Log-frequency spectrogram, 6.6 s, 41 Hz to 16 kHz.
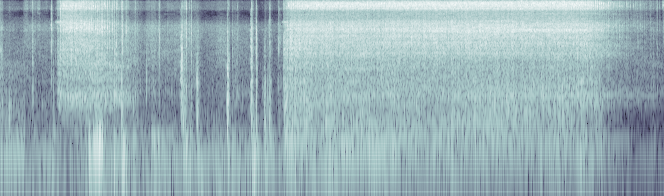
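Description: A ratchet with a T25 Torx socket loosens a screw on the blower motor of a 2019 Toyota Highlander, giving a run of quick close clicks and then a steady loud whirring spin that ends abruptly.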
